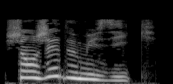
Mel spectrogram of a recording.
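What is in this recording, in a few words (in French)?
"changer de musique", French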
